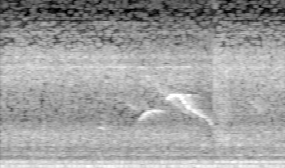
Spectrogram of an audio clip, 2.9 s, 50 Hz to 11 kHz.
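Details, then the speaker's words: Chevrolet (Aveo/Optra/Corsa type), warm engine at about 1300–1400 rpm with the throttle plate 5% open on the scanner: a steady raised idle with no dip or hunt. "el problema que vamos a solucionar en este vehículo es el ralentí que se encuentra demasiado acelerado ya como podemos observar el vehículo se encuentra a aproximadamente unos 1300 rpm"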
